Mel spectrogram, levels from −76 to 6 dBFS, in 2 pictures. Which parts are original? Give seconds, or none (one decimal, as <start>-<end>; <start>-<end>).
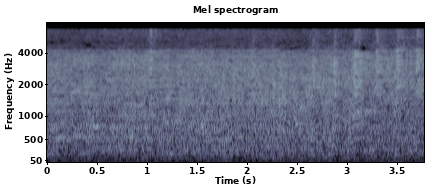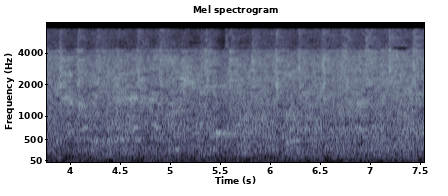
none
